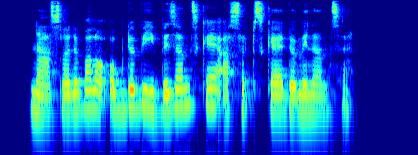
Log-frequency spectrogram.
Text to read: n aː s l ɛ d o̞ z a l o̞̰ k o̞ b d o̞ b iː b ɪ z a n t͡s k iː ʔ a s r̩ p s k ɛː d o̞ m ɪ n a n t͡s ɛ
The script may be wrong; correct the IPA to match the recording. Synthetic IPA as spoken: n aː s l ɛ d o̞ v a l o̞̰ ʔ o̞ b d o̞ b iː b ɪ z a n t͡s k ɛː ʔ a s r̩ p s k ɛː d o̞ m ɪ n a n t͡s ɛ

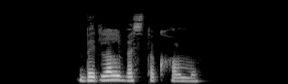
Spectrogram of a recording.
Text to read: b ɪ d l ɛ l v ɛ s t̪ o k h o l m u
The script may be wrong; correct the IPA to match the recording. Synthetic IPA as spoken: b ɪ d l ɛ l v ɛ s t̪ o k h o l m u

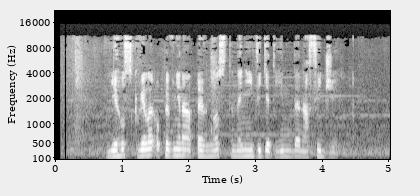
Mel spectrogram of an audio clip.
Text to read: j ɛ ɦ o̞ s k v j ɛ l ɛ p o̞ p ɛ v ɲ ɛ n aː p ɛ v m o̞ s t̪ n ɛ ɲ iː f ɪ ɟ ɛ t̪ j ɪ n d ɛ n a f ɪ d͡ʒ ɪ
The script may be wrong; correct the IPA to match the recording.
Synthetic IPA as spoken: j ɛ ɦ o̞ s k v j ɛ l ɛ ʔ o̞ p ɛ v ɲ ɛ n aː p ɛ v n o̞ s t̪ n ɛ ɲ iː v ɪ ɟ ɛ t̪ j ɪ n d ɛ n a f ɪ d͡ʒ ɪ

